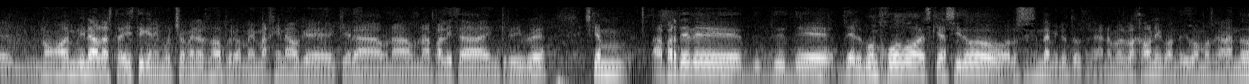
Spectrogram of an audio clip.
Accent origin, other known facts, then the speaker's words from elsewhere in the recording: Palafrugell, Catalonia, Spain; Lo único que me ha faltado en la ronda es que no me he enterado el resultado del equipo de mi pueblo, del Palafrugell.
